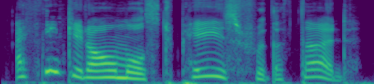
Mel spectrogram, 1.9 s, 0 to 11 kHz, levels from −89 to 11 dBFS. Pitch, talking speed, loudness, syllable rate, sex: 280 Hz, 255 wpm, -16 LUFS, 5.3 syllables/s, female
